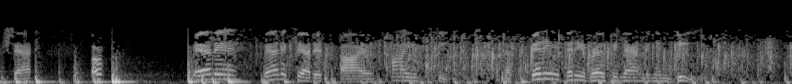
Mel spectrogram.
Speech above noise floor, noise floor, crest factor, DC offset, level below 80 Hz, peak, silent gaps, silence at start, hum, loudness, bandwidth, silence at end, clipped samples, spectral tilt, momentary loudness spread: 26 dB; -49 dBFS; 20 dB; under 0.1%; -36 dBFS; -4 dBFS; none; 0 s; none; -24 LUFS; 5.8 kHz; 0 s; under 0.1%; -4.5 dB/octave; 11 LU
